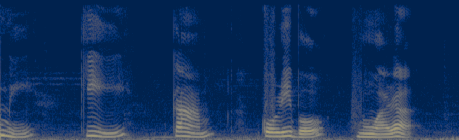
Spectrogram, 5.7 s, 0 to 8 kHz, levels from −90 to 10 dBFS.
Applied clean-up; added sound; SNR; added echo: none; none; none; none.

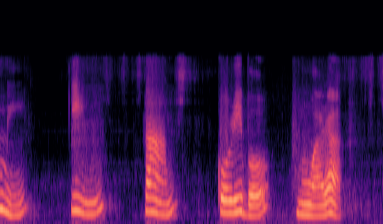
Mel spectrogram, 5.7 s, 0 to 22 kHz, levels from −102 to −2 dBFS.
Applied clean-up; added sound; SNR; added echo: neural separator model SepFormer DNS4.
